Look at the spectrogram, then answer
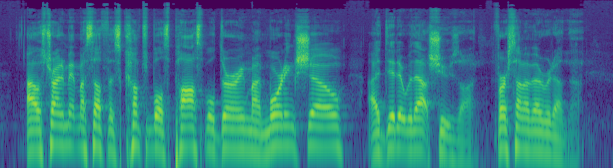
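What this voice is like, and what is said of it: Rough, unwell-sounding voice. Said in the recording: “I sound terrible ... saying, "You sound terrible." ... I feel like death.”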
